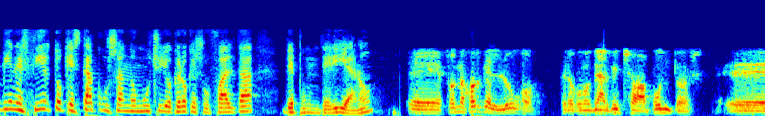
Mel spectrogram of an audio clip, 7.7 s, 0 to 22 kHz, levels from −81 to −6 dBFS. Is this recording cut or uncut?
cut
